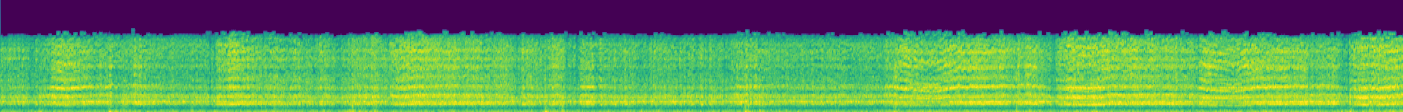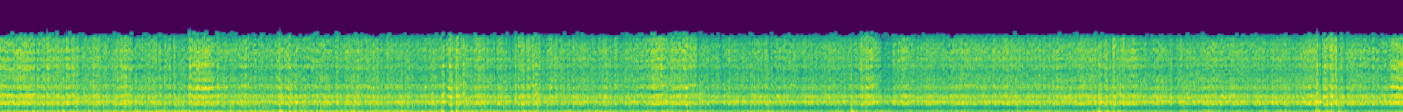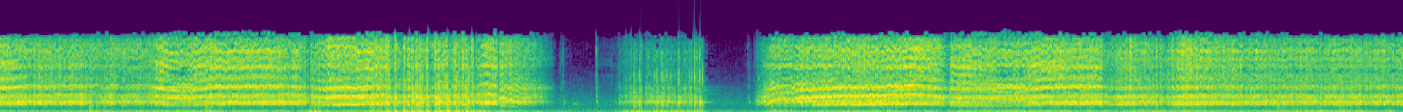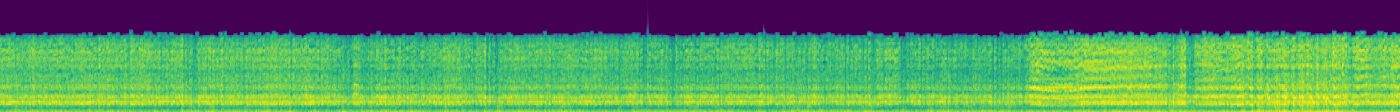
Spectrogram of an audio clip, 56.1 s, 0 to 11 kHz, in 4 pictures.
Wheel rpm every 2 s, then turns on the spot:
230, 230, 230, 230, 220, 220, 220, 230, 230, 230, 230, 230, 230, 230, 230, 220, 150, 30, 180, 220, 230, 230, 240, 230, 230, 230, 230, 230.
none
